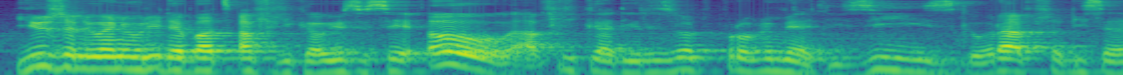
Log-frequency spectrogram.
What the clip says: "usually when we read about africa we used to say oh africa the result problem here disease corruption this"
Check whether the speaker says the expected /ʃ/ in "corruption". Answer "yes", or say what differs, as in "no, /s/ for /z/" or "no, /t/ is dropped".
no, /s/ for /ʃ/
